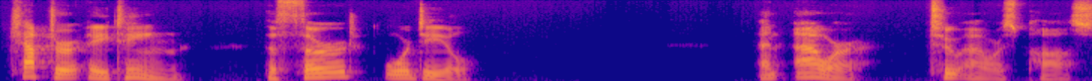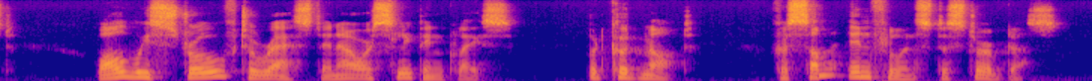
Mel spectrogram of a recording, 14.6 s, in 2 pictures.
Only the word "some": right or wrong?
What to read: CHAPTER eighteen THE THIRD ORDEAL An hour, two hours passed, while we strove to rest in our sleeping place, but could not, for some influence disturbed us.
right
